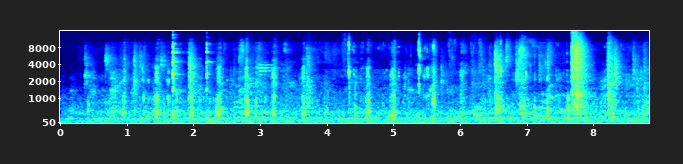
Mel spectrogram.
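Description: Close-up chewing of a mouthful of crisp sliced cucumber salad: irregular wet crunches and mouth clicks, several a second, with one louder burst of noise near the end.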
